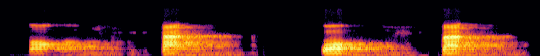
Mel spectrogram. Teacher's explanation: po dan ta ini makhrajnya sama. Sama-sama di dekat ujung gigi seri atas.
